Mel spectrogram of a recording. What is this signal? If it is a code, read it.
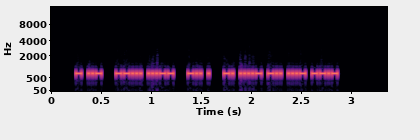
Morse code, heard as a keyed tone, about 60 wpm, 700 Hz. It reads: TU 73 DE N4DVQ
